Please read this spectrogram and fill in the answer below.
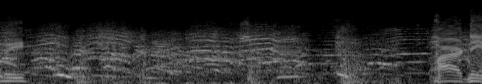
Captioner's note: crowd yelling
